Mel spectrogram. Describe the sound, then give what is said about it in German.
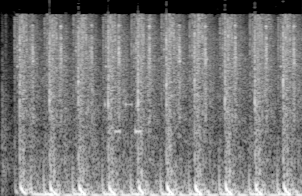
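Rapid automatic gunfire from a video game, a steady stream of sharp shots about four per second, loud, continuing without pause and with no talking. “Bro, ich triff keinen Schuss mit dieser scheiß Waffe.”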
